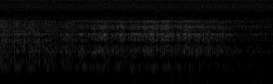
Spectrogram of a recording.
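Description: Near silence: faint hiss of the air-to-ground communications link in the pause between a question and its answer.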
